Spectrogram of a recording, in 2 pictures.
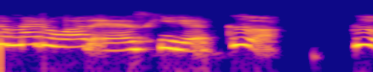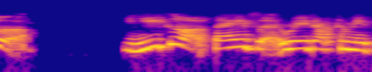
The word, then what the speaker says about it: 个: cup is 一个杯子, and please pay attention to the 个 here. When we are learning it individually, it is a fourth tone syllable, but when we are using it as a major word, it is usually neutral tone, so it is not 一个杯子, it's 一个杯子.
